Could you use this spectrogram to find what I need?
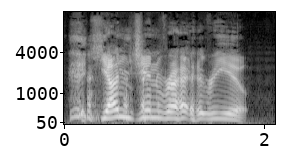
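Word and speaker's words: Hyun-jin Ryu: I'm interested in you trying to pronounce that name again. – Hyunjin Ryu. There you go.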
